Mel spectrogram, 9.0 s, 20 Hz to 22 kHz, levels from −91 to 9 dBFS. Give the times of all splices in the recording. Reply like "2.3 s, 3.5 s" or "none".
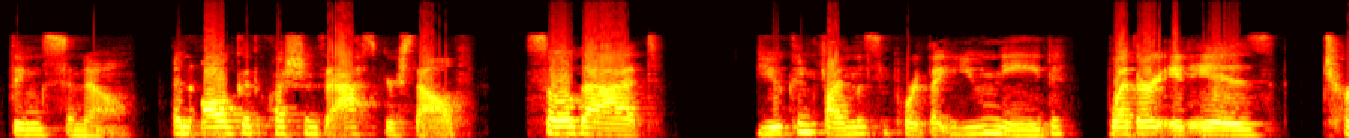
1.0 s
